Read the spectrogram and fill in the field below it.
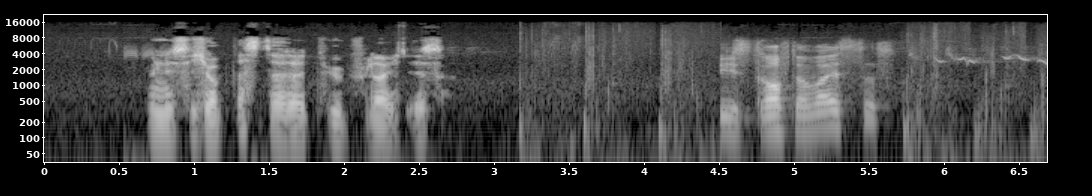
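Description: Footsteps tap on a hard concrete floor.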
